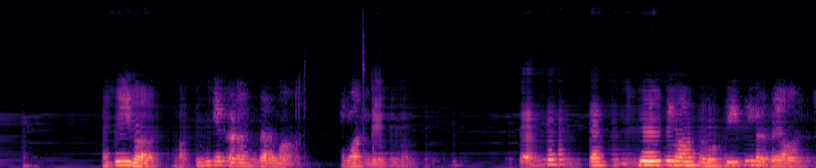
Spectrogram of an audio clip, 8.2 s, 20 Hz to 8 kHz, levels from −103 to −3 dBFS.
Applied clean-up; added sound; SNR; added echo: neural mask model DeepFilterNet 3.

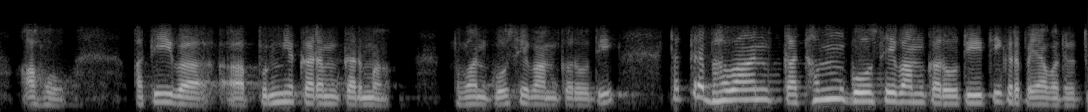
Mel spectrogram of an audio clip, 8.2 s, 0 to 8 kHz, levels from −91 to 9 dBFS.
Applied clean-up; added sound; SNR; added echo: none; none; none; none.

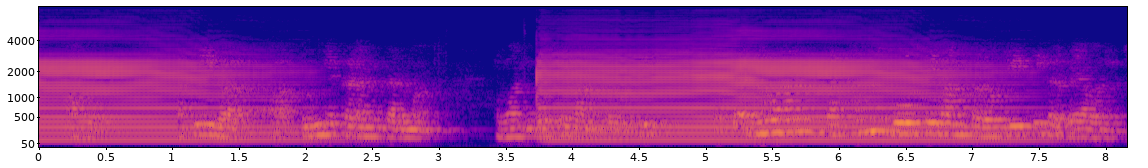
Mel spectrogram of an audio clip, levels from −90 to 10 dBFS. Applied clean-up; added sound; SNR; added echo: none; Wind instrument, woodwind instrument; 3 dB; reverberation time 0.6 s.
